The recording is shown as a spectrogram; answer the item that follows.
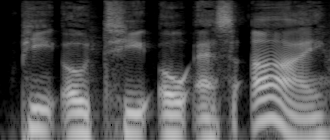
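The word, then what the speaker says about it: Potosí: We call it Potosi, Potosi, with an accent on the I, but you could call it Silver Mountain.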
